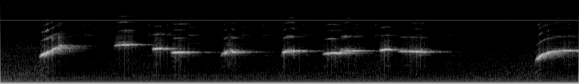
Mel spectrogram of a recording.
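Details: A male pet yellow-naped amazon copies his female owner's singing voice, even her Liverpool scouse accent, in clear, tuneful whistles: about eight short notes, some sliding up, then a pause and one last rising note. From an old home tape.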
